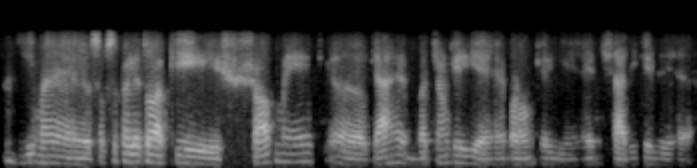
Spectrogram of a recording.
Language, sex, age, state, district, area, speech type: Urdu, male, 18-30, Telangana, Hyderabad, urban, conversation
